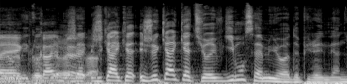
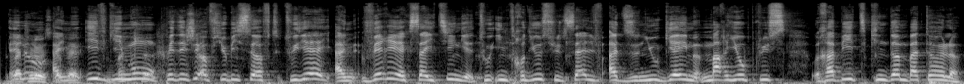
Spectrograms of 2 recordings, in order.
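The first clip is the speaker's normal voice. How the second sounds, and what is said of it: Exaggerated French-accented broken English. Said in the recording (French): “le meilleur accent anglais de la planète ... le mauvais accent de, du, boss d'Ubisoft et en plus le mauvais anglais”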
